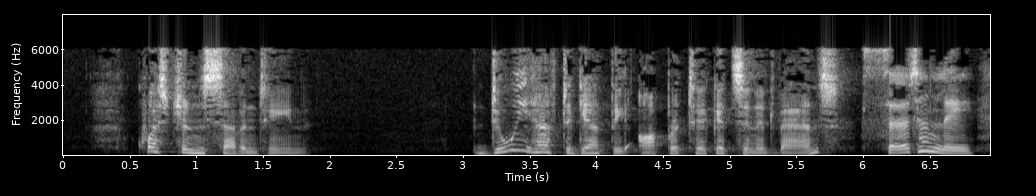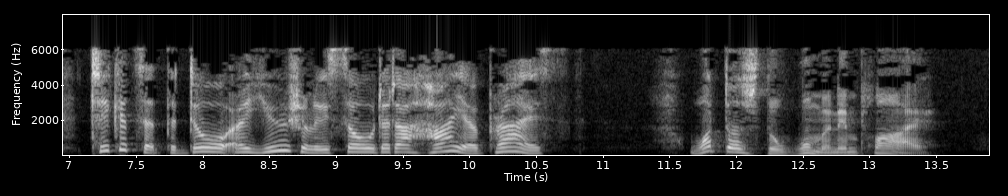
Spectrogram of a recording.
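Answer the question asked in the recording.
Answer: They should get the tickets in advance, because tickets at the door usually cost more.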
